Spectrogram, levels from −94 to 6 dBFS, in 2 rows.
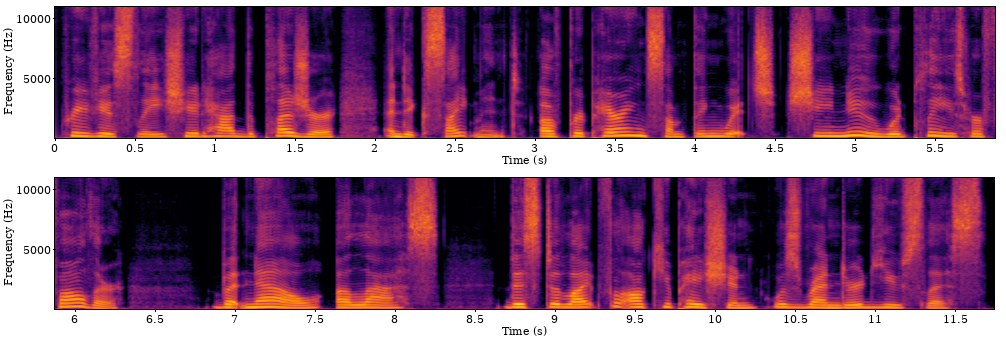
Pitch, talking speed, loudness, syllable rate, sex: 225 Hz, 140 wpm, -18 LUFS, 4.9 syllables/s, female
